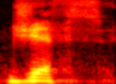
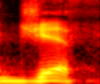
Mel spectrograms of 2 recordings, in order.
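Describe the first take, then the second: First: "gifs" with a hard g, as in "gift". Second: "jif" with a soft j sound, like the peanut butter. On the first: His usual way, a hard g on "gifs". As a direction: say "gifs" with the hard g, to needle her partner. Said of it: "I have to say gifs when you're in the room". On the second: To his partner, a teasing soft-g "jif". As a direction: say "jif" with a soft g, conceding the point. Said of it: "I can say". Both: Shown as a demonstration.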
